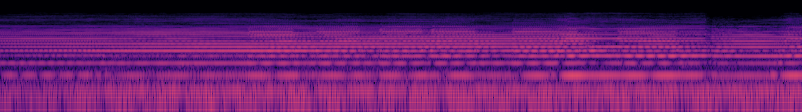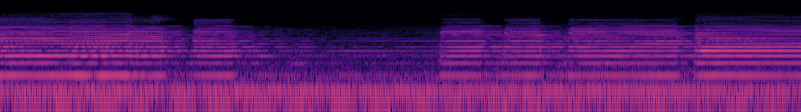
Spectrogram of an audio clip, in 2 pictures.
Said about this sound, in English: When I woke up to this sound one morning last winter, I thought maybe something was blocking traffic on my street. I looked out the window to see sanitation trucks lined up between my house and the nearby elementary school.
